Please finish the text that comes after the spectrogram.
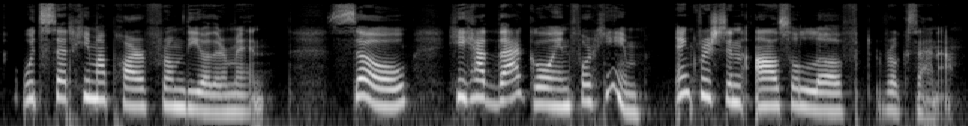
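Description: A woman's voice: fairly high pitch, fairly bright tone, dry recording, studio quality. A woman in her twenties, a native Spanish speaker and student, giving a prepared book review. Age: 20s.

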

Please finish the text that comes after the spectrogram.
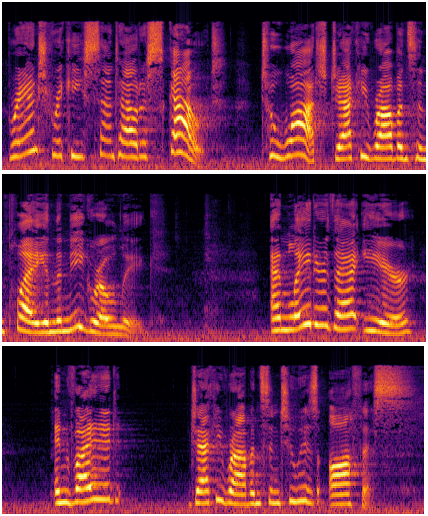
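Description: A woman telling a true sports history story in a deliberate way, with dramatic pauses and emphasis. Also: sits high, animated, pushed and bright.

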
